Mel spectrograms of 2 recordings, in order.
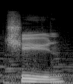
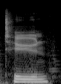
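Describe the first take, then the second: First: The word is said in a British way. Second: The word is said in an American way. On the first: "I just say tune" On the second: "I think that's probably an American kind of thing as well"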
